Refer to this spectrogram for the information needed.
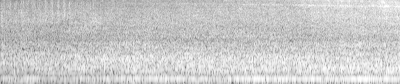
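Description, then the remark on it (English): A helicopter drones steadily overhead on a Thursday evening, its low engine hum and broad rushing noise holding fairly loud and constant for a few seconds, with no one speaking. “There's our every Thursday evening helicopter wave.”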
